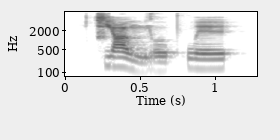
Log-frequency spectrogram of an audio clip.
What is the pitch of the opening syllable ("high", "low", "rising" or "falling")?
falling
